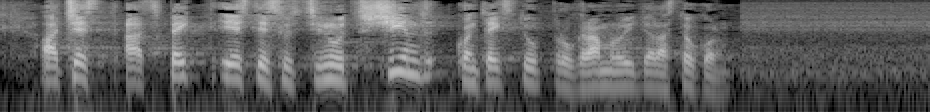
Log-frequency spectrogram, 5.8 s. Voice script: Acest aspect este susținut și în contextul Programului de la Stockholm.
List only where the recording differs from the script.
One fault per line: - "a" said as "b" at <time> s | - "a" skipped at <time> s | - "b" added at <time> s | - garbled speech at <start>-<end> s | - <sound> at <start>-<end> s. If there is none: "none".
none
